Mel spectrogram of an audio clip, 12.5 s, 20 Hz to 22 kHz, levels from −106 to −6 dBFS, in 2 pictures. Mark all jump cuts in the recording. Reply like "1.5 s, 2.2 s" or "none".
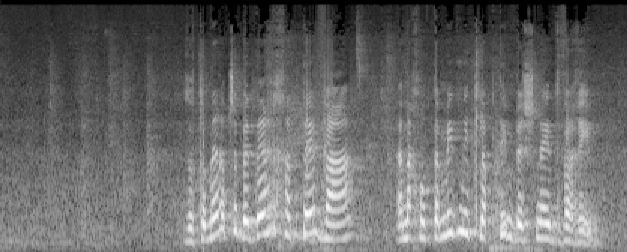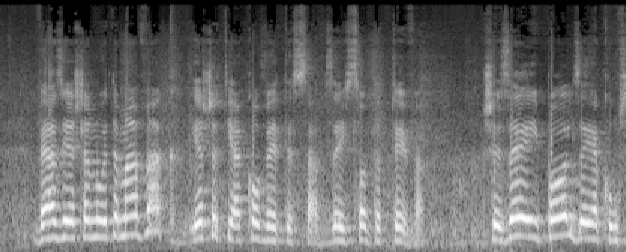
none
